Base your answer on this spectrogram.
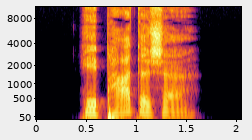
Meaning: inflection of hepatisch: 1. strong/mixed nominative masculine singular 2. strong genitive/dative feminine singular 3. strong genitive plural
- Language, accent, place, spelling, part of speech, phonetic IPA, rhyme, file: German, Germany, Berlin, hepatischer, adjective, [heˈpaːtɪʃɐ], -aːtɪʃɐ, De-hepatischer.ogg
